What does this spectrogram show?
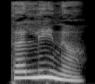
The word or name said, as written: ದಲನ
